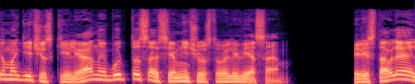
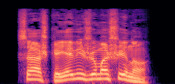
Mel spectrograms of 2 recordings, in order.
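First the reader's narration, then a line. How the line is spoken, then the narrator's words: Joyful shout. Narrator (Russian): радостно выкрикнул Дима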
